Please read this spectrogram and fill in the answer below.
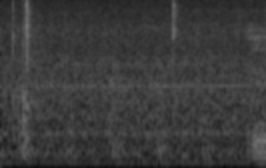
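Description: Small LCD display panels and ribbon cables being handled on a workbench: one sharp click about a quarter second in, over a steady low hum.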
